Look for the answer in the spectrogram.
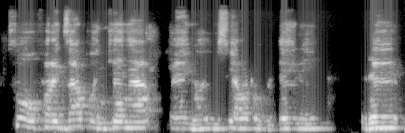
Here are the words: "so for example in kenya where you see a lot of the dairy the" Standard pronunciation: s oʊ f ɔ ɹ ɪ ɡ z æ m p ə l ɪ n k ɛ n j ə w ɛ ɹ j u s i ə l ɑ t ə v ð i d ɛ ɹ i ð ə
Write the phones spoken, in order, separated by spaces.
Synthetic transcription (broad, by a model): s oʊ f ɔ ɹ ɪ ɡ z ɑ m p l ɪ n k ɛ n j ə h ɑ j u s i ə w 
